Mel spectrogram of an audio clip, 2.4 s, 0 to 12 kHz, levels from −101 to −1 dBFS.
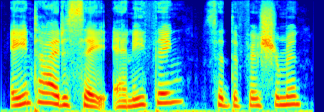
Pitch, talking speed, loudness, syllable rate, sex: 235 Hz, 195 wpm, -18 LUFS, 5.8 syllables/s, female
